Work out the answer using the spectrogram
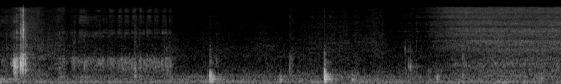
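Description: A few light knocks as baking soda is tipped into a glass of vinegar. Then, from about four seconds in, a steady fizzing hiss as the baking soda and vinegar react and give off carbon dioxide bubbles.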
